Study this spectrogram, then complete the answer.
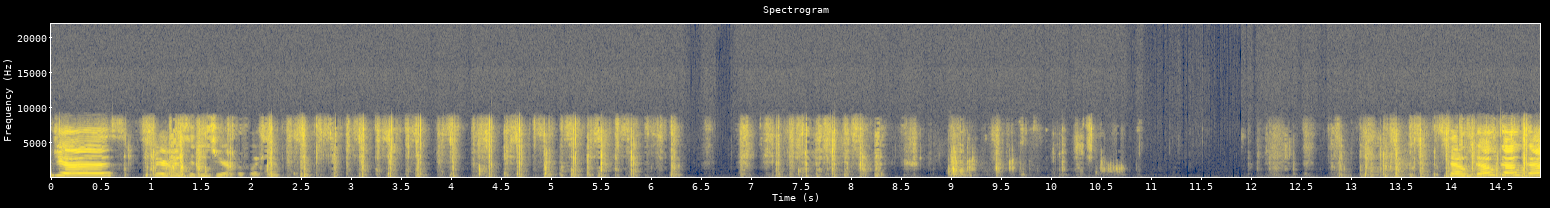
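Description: Cards riffle and flutter rapidly as a deck is shuffled.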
